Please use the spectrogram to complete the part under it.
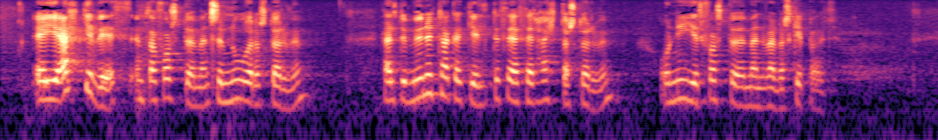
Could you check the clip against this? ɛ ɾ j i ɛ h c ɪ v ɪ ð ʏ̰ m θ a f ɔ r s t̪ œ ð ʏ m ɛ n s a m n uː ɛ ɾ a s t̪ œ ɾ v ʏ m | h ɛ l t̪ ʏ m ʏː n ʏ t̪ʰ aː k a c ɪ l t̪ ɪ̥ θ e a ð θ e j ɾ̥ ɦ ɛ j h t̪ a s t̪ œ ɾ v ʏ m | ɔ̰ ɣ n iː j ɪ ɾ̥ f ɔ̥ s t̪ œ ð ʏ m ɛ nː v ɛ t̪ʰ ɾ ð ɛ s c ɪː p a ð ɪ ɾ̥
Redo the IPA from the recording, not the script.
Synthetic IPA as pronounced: ɛ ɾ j ɛ ɛ h c ɪ v ɪ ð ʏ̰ m θ a f ɔ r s t̪ œ ð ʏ m ɛ n s ɛ m n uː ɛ ɾ a s t̪ œ ɾ v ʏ m | h ɛ l t̪ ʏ m ʏː n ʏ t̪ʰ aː k a c ɪ l t̪ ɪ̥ θ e a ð θ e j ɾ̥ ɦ a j h t̪ a s t̪ œ ɾ v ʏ m | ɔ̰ ɣ n iː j ɪ ɾ̥ f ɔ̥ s t̪ œ ð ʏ m ɛ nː v ɛ ɾ ð a s c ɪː p a ð ɪ ɾ̥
